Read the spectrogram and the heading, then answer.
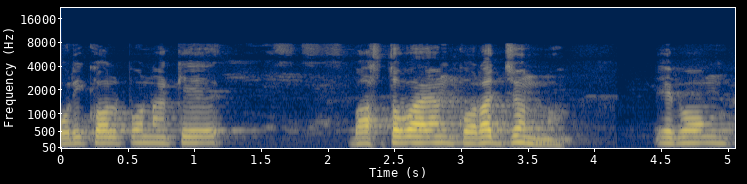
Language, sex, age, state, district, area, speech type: Bengali, male, 45-60, West Bengal, Paschim Bardhaman, rural, spontaneous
